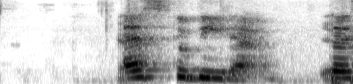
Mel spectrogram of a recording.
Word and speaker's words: Escobedo: It's Escobido is how you pronounce it or how I pronounce it. Escobido.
